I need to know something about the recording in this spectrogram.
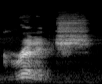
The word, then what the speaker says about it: Greenwich: of this was greenwich it's pronounced greenwich not like it's spelled village in new york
